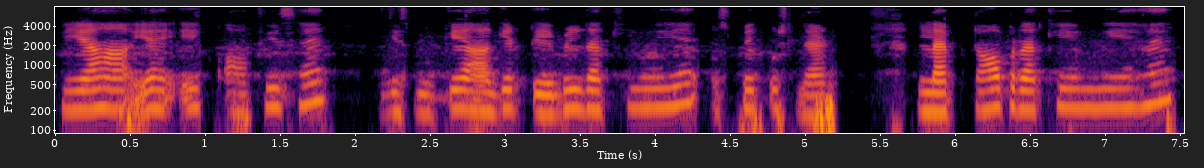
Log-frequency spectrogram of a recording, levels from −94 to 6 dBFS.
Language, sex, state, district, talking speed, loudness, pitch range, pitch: Hindi, female, Karnataka, Belgaum, 145 wpm, -27 LUFS, 200-225 Hz, 215 Hz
